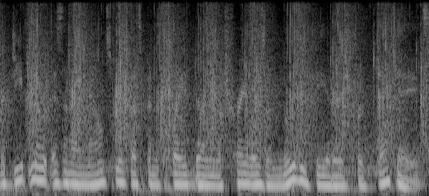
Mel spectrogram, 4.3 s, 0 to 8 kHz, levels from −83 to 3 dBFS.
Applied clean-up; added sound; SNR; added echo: none; Applause; 8 dB; none.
